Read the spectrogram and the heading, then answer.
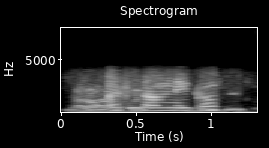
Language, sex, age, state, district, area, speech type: Kashmiri, female, 30-45, Jammu and Kashmir, Bandipora, rural, conversation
